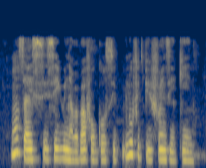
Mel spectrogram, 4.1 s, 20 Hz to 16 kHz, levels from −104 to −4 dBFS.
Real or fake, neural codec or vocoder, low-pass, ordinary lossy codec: real; none; 7.2 kHz; none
